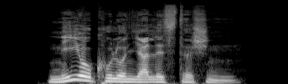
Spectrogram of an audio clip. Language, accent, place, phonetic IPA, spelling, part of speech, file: German, Germany, Berlin, [ˈneːokoloni̯aˌlɪstɪʃn̩], neokolonialistischen, adjective, De-neokolonialistischen.ogg
- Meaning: inflection of neokolonialistisch: 1. strong genitive masculine/neuter singular 2. weak/mixed genitive/dative all-gender singular 3. strong/weak/mixed accusative masculine singular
